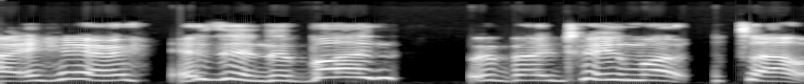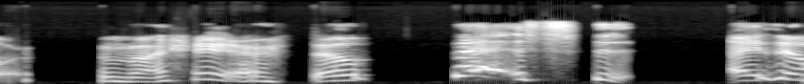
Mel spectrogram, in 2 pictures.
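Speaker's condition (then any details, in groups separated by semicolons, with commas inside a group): Cerebral palsy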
